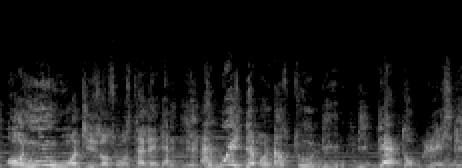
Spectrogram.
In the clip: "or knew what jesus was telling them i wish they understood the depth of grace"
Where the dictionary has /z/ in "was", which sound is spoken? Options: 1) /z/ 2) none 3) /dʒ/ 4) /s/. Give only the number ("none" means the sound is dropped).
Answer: 4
